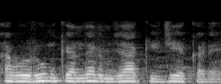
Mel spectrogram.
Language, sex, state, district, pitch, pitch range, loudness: Maithili, male, Bihar, Supaul, 140 Hz, 135-145 Hz, -12 LUFS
